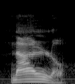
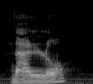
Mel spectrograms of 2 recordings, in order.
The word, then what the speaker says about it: 난로: Nian is pronounced as rear before or after rear. Actually, it's very easy. Let's see the examples. 난로, 난로.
